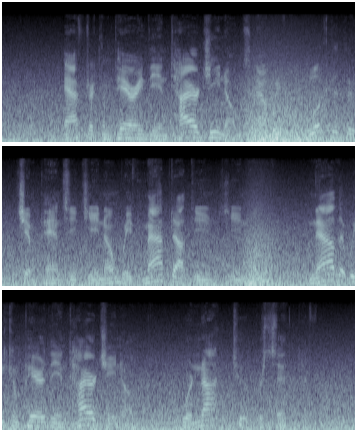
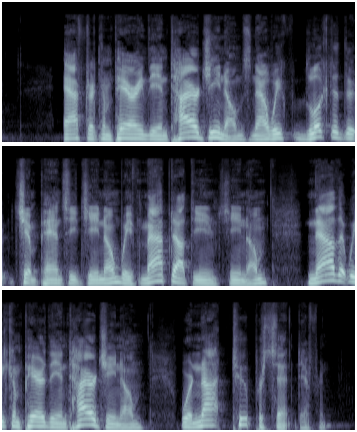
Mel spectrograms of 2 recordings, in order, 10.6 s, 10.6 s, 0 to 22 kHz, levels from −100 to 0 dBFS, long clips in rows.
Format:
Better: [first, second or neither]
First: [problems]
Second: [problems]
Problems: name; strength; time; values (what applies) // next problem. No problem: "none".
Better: second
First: wind noise on the microphone; heavy; 4 dB below the speech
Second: none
